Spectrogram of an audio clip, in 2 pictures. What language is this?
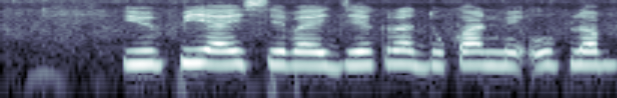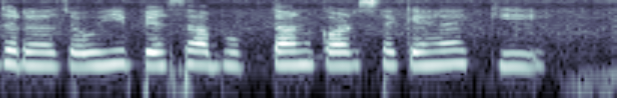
Magahi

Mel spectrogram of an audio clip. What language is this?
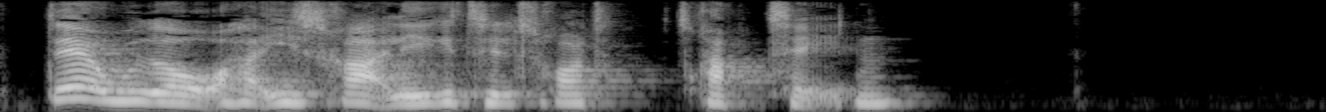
Danish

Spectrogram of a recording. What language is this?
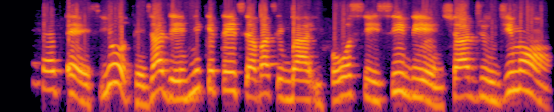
Yoruba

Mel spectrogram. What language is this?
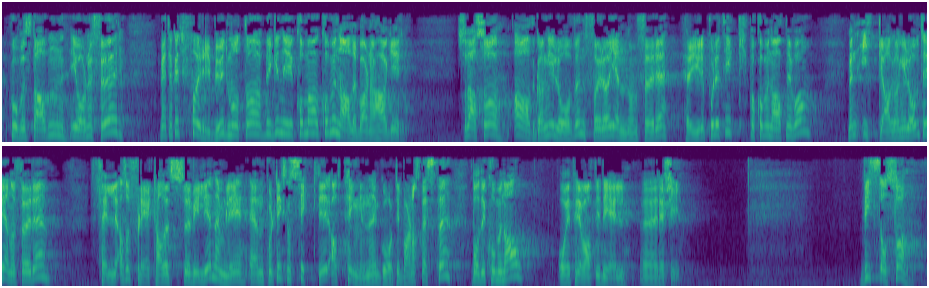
Norwegian Bokmål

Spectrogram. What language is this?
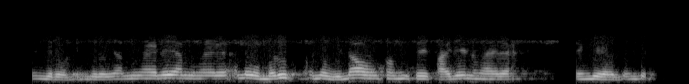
Manipuri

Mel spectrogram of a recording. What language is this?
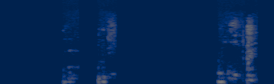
Chinese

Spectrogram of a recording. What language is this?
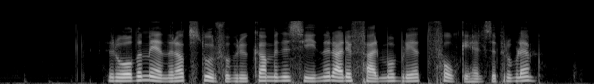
Norwegian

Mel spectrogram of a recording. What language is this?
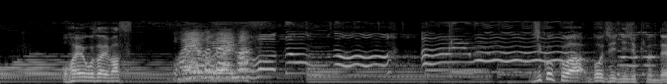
Japanese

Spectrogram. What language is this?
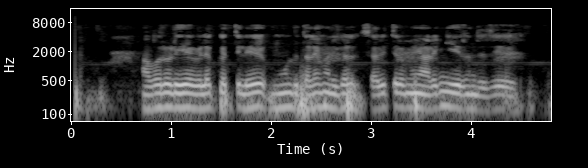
Tamil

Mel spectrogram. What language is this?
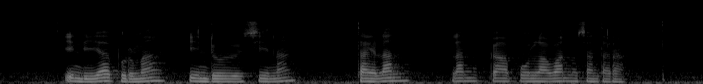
Javanese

